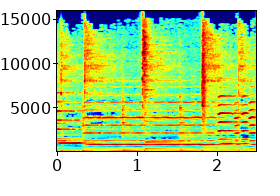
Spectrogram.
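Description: Instrumental passage of a band recording: a held melody line over guitar, bass and drums, with cymbal strokes about every three-quarters of a second. The melody note steps down shortly after the start.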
